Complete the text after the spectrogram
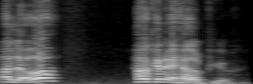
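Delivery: put-on high, loud old man answering the door; startled old man at the door; old wizard voice.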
